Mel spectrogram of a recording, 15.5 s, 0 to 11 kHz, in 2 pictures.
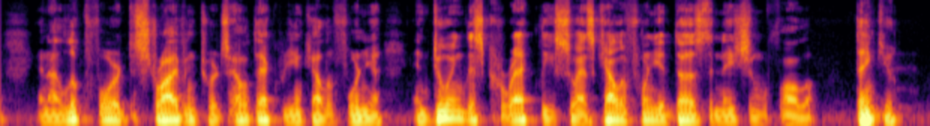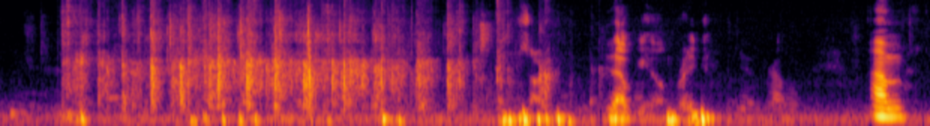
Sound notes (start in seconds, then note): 8.2 audience applauding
